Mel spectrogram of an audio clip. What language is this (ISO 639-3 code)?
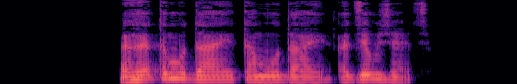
bel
